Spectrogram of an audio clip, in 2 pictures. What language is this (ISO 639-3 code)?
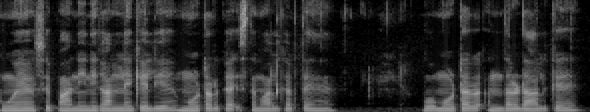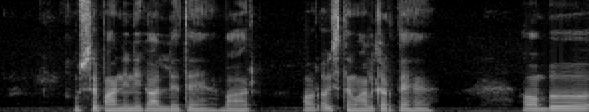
urd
